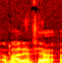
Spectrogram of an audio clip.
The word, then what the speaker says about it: Valencia: Ich habe Akzent, war ja auch mal im Homestay-Programm in Valencia, man sagt ja Valencia, also das V spricht man als leichtes B aus.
